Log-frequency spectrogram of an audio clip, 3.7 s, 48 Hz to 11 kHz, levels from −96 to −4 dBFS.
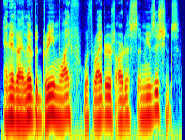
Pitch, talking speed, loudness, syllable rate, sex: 120 Hz, 195 wpm, -16 LUFS, 4.9 syllables/s, male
